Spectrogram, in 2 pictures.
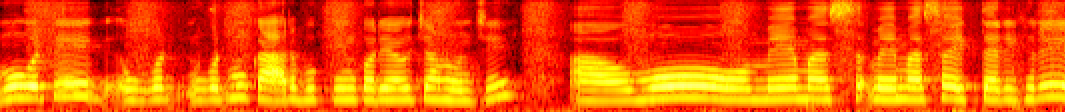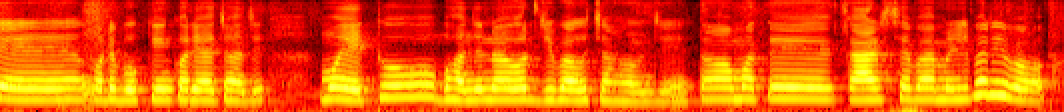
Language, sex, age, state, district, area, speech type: Odia, female, 18-30, Odisha, Ganjam, urban, spontaneous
